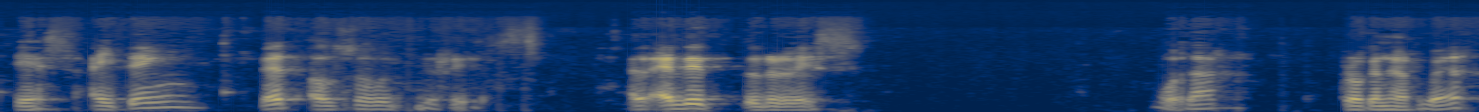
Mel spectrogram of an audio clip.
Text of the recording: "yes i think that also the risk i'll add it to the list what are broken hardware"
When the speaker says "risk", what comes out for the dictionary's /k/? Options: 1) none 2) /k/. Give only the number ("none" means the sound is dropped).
1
